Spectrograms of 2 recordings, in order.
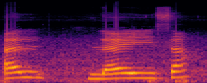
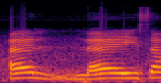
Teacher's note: اب اس کی مثال دیکھیے، نون ساکن کے بعد دیکھیں، یہ نون ساکن، اس کے بعد لام آ رہا ہے، ٹھیک ہے، الیسا، نون کو ہم درمیان میں ڈراپ کر رہے ہیں، الیسا، غنہ نہیں کر رہے لیکن ادغام ہو رہا، حمزہ کو ہم رام کے ساتھ ملا رہے ہیں سختی سے، الیسا۔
